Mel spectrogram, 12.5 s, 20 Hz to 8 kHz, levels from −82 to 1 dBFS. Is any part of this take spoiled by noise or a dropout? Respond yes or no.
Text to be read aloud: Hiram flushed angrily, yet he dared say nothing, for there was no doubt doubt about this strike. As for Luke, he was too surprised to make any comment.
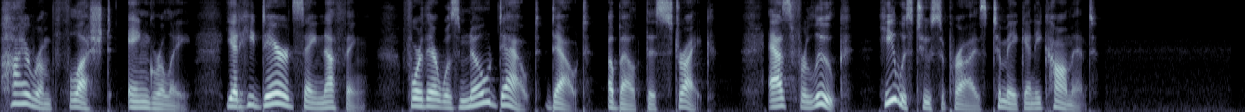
no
